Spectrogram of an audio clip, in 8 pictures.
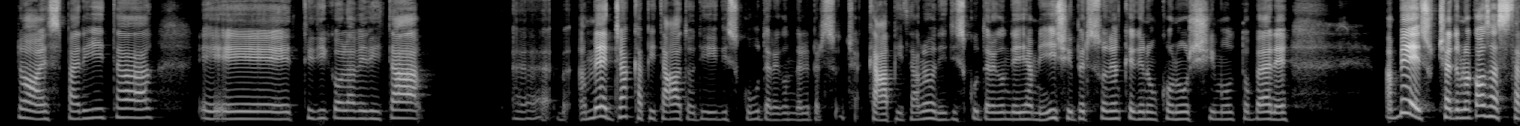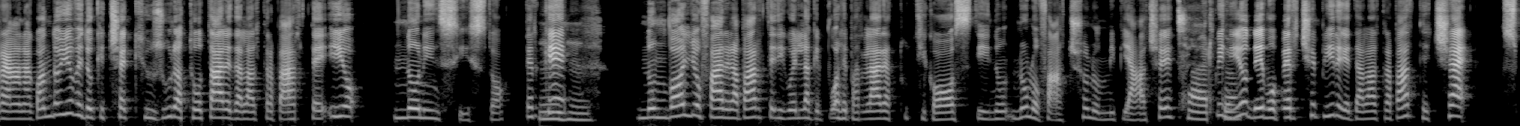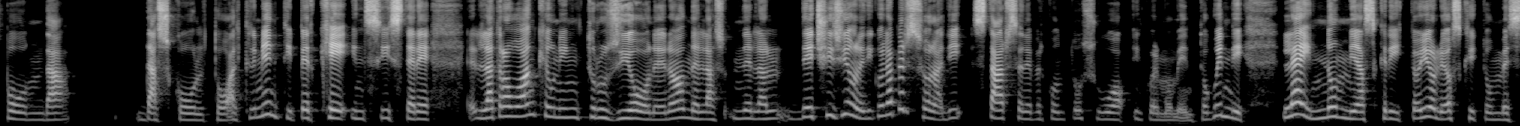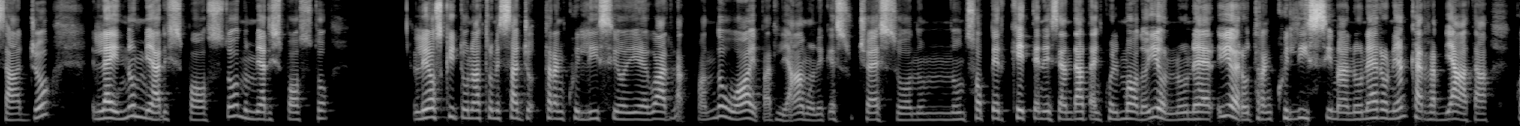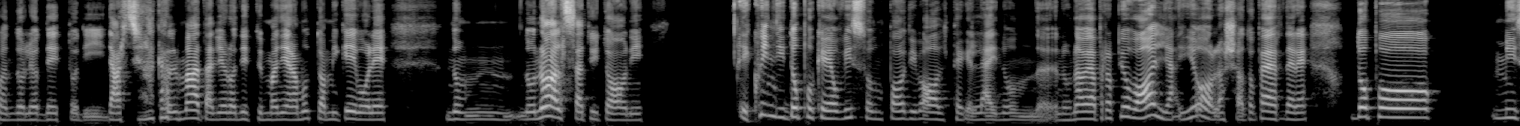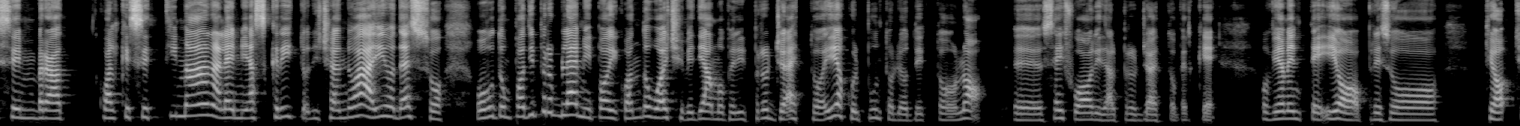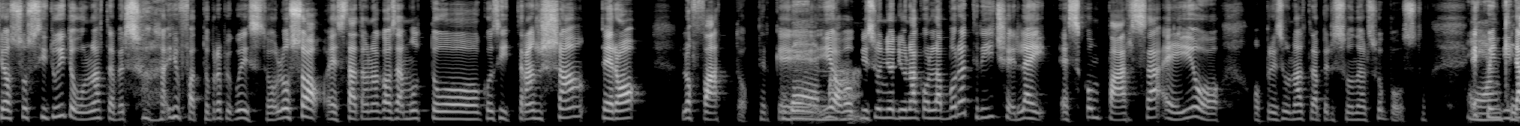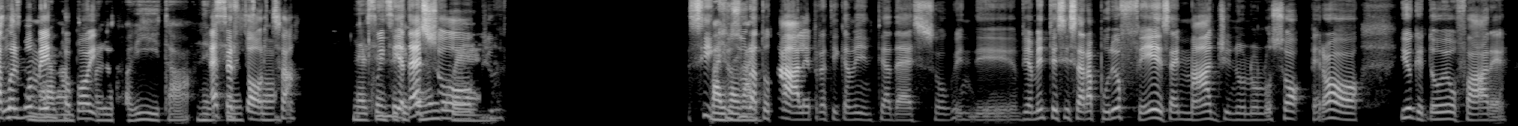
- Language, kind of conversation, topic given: Italian, advice, Puoi descrivere un litigio con un amico stretto?
- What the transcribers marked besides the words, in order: drawn out: "ehm"; "cioè" said as "ceh"; laughing while speaking: "darsi una calmata"; drawn out: "Dopo"; tapping; laughing while speaking: "persona"; in French: "tranchant"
